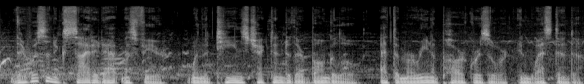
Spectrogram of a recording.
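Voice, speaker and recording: A man with an American accent speaks at a moderate pace in a very deep, low voice, with noticeable background noise. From Texas. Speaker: true crime podcast host. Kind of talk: scripted narration.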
